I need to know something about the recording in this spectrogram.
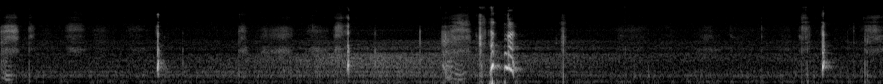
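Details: One-week-old newborn with hiccups while resting: soft, brief hiccups spaced irregularly, with faint breathing and small fussing noises; ordinary infant hiccups.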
